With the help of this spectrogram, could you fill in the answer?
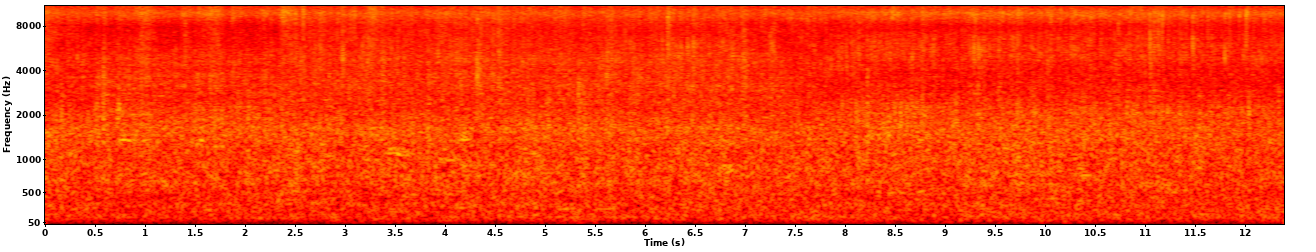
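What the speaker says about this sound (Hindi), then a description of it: "बहुत मूसलाधार बारिश हो रहा है।" Torrential rain pours down in a village in Bhatgaon beside a pond, a dense, constant hiss of heavy drops on surfaces that stays steady throughout, with no voices.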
